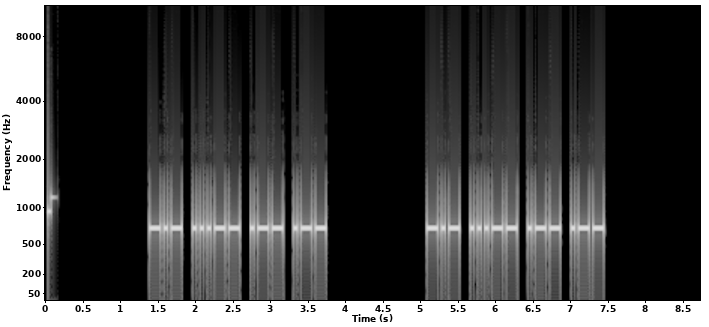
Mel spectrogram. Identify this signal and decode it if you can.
Morse code, heard as a keyed tone, about 25 wpm, 700 Hz. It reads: K3WW K3WW
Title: Easy Call Signs Repeated 2x - 25wpm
